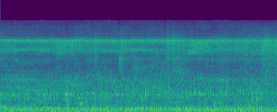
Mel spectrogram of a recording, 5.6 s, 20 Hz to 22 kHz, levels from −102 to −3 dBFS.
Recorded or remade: remade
